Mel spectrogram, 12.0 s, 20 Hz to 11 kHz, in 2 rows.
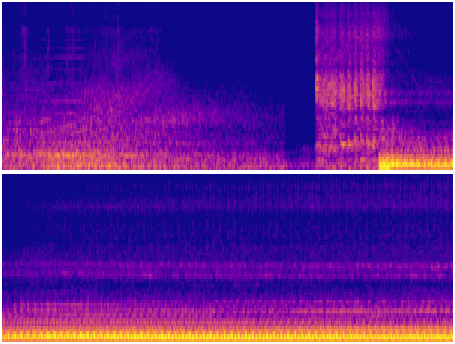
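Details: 2009 Ford F350 V8 after fitting a new Flowmaster muffler: after a brief quiet stretch it fires and settles into a deep, steady, even burble with no rasp or leaks; much quieter and better than before.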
